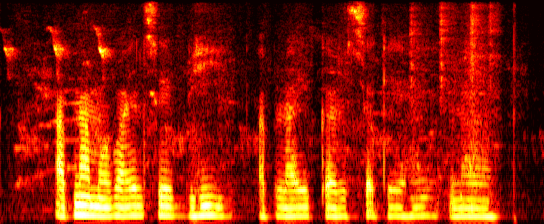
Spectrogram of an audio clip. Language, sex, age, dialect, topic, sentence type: Magahi, male, 31-35, Northeastern/Surjapuri, banking, question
